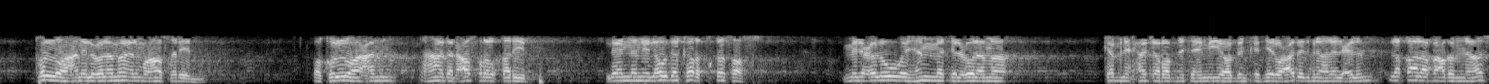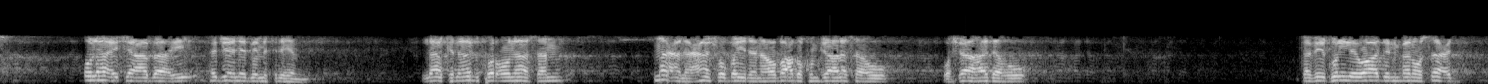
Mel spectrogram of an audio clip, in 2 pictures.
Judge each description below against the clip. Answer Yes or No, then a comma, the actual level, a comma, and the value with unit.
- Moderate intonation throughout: No, narrow, 2.0 semitones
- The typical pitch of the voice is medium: Yes, medium, 160 Hz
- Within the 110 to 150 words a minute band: No, average, 95 wpm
